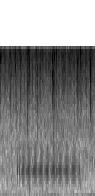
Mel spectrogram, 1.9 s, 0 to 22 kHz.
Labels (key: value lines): label: biophony, croak
recorder: SoundTrap 500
